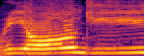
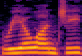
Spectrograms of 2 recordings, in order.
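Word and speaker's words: Ryoan-ji: on the temple so rioji temple is should be pronounced this way listen it's ryoji tambol gionji renault listen listen rio wan ji temple rionji temple ryonji temple okay in english in japanese it is this way okay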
